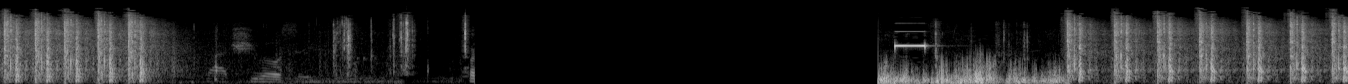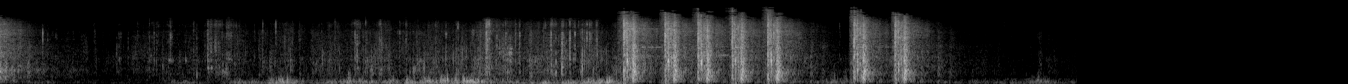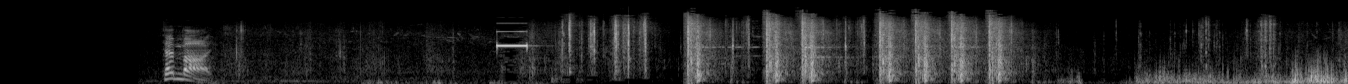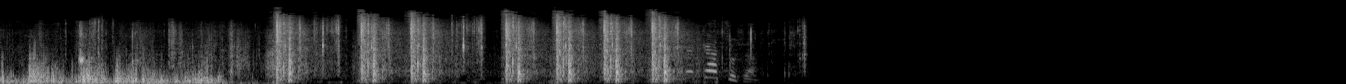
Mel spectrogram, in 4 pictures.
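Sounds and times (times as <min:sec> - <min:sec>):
rapid shotgun shots: 0:00.0 - 0:01.8, 0:10.6 - 0:13.8, 0:19.7 - 0:22.9, 0:33.8 - 0:37.4, 0:43.1 - 0:47.5
shot timer beep: 0:08.9 - 0:09.6, 0:32.0 - 0:32.4.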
